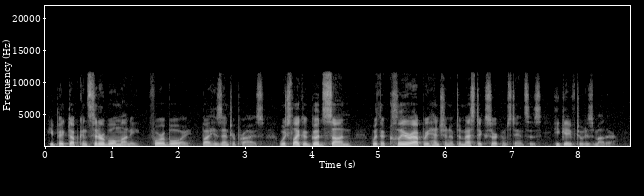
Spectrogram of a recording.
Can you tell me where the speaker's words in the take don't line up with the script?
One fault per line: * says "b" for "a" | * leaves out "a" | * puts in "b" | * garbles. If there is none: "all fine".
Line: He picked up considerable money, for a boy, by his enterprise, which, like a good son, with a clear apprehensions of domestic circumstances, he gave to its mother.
* says "apprehension" for "apprehensions"
* says "his" for "its"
